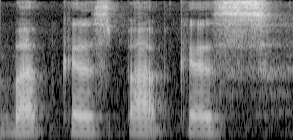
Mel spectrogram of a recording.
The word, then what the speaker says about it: bupkis: Bupkis rhymes with mopkiss or bubkiss. To rhyme with put this, bopkiss.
